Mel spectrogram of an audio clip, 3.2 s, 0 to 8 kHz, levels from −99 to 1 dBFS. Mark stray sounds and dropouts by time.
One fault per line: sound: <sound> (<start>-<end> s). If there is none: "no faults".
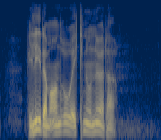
no faults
